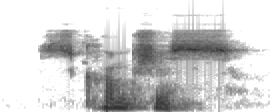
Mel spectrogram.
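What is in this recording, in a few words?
"scrumptious", British English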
